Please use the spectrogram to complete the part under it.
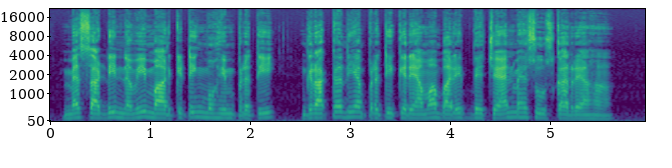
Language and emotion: Punjabi, fearful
